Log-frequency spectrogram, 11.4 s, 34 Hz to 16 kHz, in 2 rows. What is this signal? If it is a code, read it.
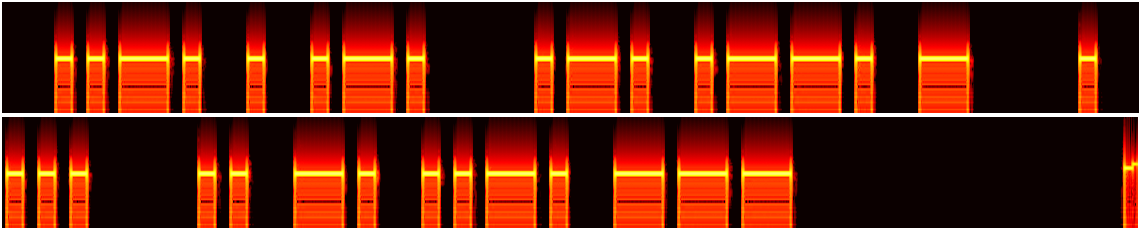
Morse code, heard as a keyed tone, about 15 wpm, 700 Hz. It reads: FER RPT ES INFO
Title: Common QSO Phrases Encore 15wpm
